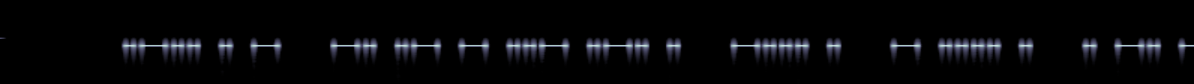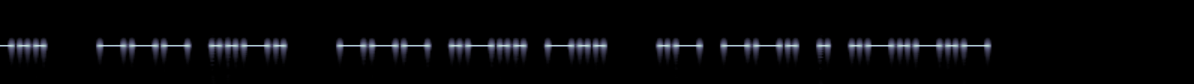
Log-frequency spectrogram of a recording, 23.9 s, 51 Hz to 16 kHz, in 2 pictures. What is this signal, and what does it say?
Morse code, heard as a keyed tone, about 15 wpm, 700 Hz. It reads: LET NATURE BE THE END OF OLD AGE.
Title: Sentences from Top 1000 Words - Review Part 3 - 15wpm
